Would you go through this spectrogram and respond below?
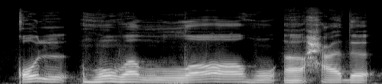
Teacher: یہاں قاف کو خوب موٹا کرنا ہے، قاف موٹے حروف میں سے ہے، جو کہ 7 حروف موٹے ہیں، ان میں سے قاف ایک حرف ہے، اور یہاں لام کو ہلانا نہیں ہے اور موٹا بھی نہیں کرنا، ٹھیک ہے۔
